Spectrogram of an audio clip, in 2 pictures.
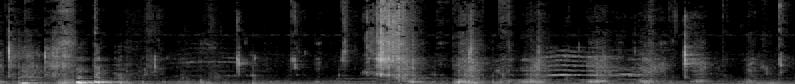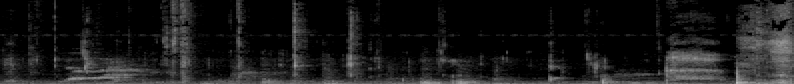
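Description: People biting and chewing food close to the microphone, with many small mouth clicks throughout. A few louder, sharper noises stand out: one near the start, one about four seconds in and one near the end.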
